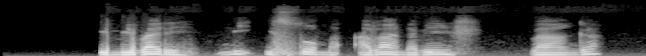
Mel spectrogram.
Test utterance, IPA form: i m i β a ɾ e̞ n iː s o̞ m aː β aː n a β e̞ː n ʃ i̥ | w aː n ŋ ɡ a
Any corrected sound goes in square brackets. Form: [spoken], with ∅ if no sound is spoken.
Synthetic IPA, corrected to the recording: i m i β a ɾ e̞ n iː s o̞ m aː β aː n a β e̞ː n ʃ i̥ | [β] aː [∅] ŋ ɡ a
